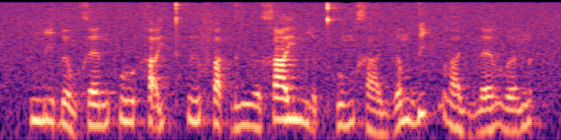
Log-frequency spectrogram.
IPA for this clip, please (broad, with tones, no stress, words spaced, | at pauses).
mi˧ɗə˧˩wxɛ˨˦nfu˧ ha̰˧˥jt̪ʰɨ˨˦fa˨˩k̚ ɣɨ̤˨˩ə̯xa˧j mḭ˧˨ə̯t̪ʰu˨˦mxa̤˨˩j lə˧mɗi˦˥k̚va̤˨˩j nɛ˨˦ və˨˦n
